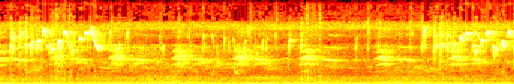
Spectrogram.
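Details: Copper-throated sunbird singing thin, high twittering phrases, quick tinkling notes running on and off over a steady background hiss.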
